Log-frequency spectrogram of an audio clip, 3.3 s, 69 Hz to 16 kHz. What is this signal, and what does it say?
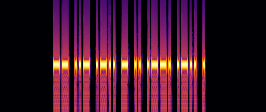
Morse code, heard as a keyed tone, about 41 wpm, 700 Hz. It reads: MULTIPLE
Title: Sets of 5 Words - New Word Drill - 45wpm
